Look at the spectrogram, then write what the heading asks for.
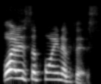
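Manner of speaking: high-pitched exasperated mock yell; relayed outburst, pitched well up without full shouting; frustrated mock yelling. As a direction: imitate someone crying out in frustration, voice lifted. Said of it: "she's yelling at everybody".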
